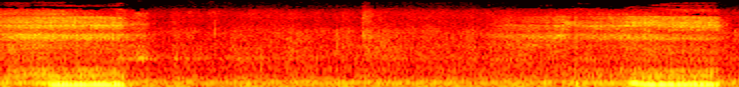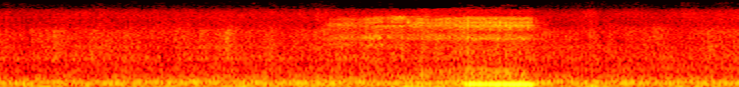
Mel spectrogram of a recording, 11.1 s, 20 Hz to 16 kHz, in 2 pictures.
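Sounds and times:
dog snoring: 0:00.0 - 0:01.2, 0:03.7 - 0:05.5, 0:08.0 - 0:09.6.

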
